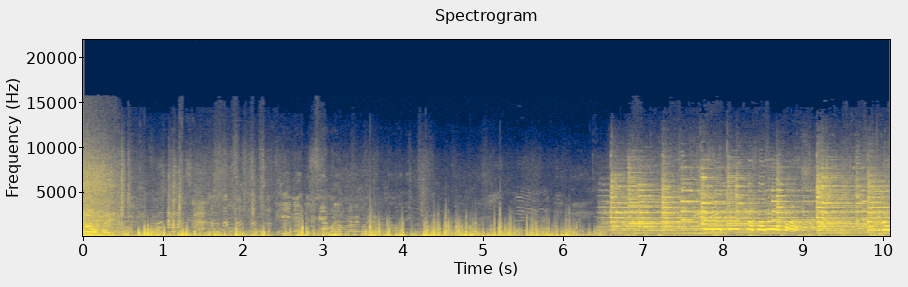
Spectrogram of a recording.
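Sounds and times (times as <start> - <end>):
wind noise on microphone: 0.0 - 10.0
church bells ringing: 6.5 - 10.0.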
